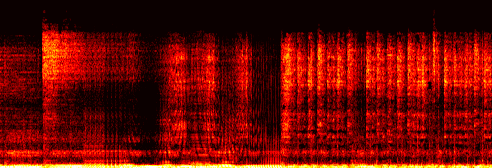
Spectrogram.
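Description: Instrumental doom-sludge metal: held low bass notes stepping from pitch to pitch over drums, turning into a denser, busier passage with many quick drum and cymbal strokes about halfway through.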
